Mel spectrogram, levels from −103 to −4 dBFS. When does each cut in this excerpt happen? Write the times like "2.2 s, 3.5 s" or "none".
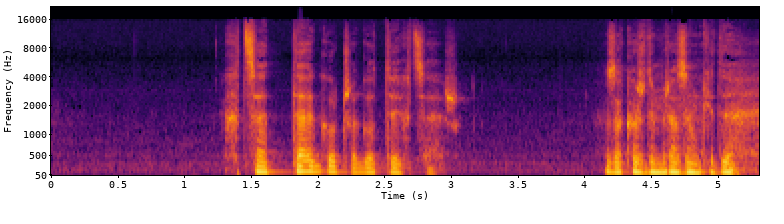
none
